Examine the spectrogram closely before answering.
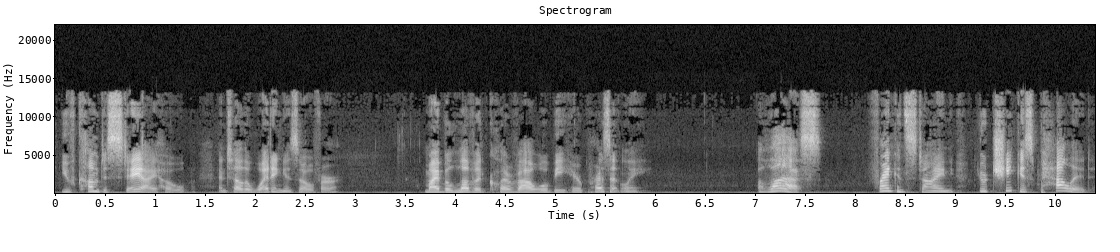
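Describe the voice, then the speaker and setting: An actress playing a tender, worried young sister in a radio melodrama, speaking formally and solicitously. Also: female voice, medium pitch, lively intonation, measured pace, a little hiss or hum, close to an everyday voice. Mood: concerned affection. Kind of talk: melodramatic 19th-century stage acting in radio theatre.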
